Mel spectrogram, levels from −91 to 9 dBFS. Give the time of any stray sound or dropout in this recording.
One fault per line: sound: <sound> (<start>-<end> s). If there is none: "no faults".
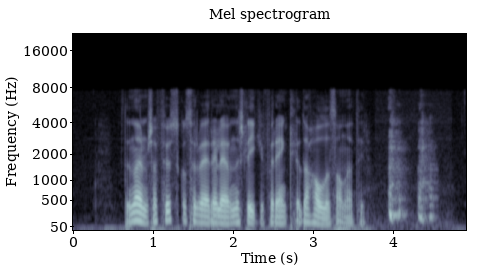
sound: cough (3.9-4.6 s)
